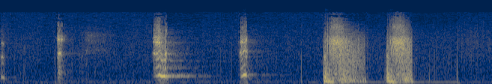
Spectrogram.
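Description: Punches land with sharp thuds during a fight.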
